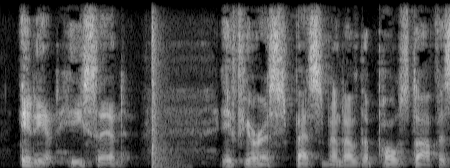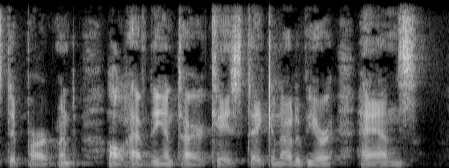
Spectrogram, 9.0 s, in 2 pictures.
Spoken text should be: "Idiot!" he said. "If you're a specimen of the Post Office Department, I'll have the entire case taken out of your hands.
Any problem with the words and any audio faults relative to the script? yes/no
yes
